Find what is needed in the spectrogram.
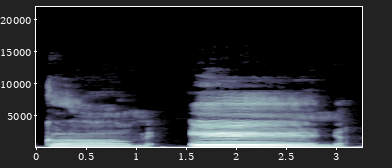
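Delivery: low, deep, slow, unhurried voice, "in" drawn out. A voice inside the tomb answers a knock on the door: deep, slow voice. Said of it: "heard a deep, slow voice say".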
